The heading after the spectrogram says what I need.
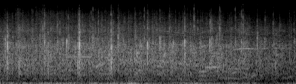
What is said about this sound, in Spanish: Pedimos un fuerte aplauso para recibir a nuestra directora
